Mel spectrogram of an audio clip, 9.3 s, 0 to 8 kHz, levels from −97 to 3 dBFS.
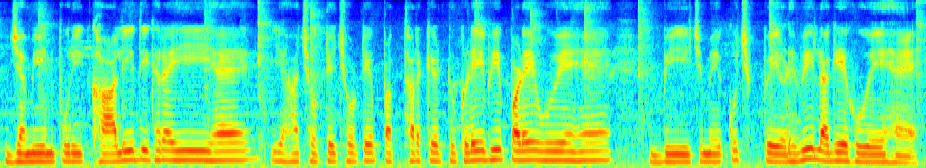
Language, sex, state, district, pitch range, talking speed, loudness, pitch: Hindi, male, Madhya Pradesh, Umaria, 135-160 Hz, 150 wpm, -18 LUFS, 145 Hz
